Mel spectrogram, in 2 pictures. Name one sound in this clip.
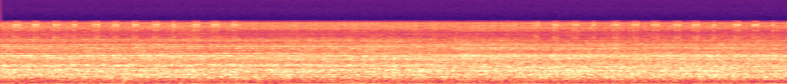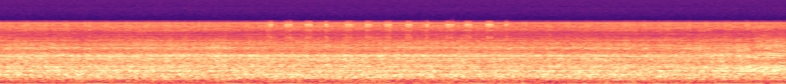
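A gas torch roars steadily.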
